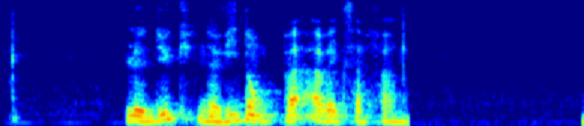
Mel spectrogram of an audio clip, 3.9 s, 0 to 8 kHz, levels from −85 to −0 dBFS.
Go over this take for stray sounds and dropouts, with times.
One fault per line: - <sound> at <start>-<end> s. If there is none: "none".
none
